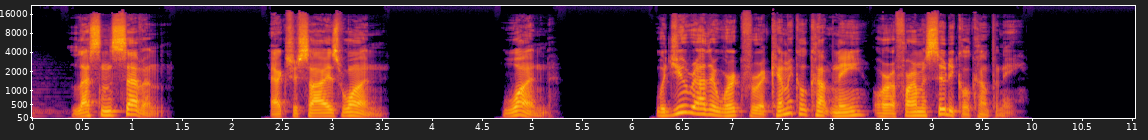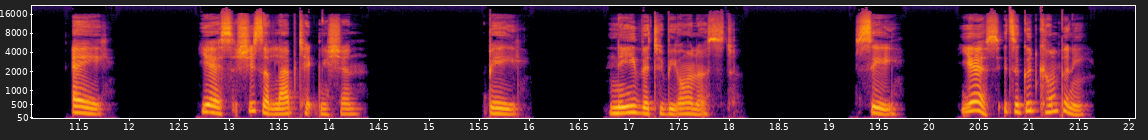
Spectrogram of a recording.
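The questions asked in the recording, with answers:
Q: Would you rather work for a chemical company or a pharmaceutical company?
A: B: Neither, to be honest.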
